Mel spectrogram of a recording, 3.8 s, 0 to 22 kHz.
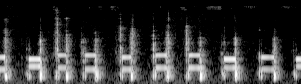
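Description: Touch-tone keypad beeps dial a 10-digit phone number at an automated phone prompt: a quick, steady run of about ten crisp dual-tone presses, clear, with no talking.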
